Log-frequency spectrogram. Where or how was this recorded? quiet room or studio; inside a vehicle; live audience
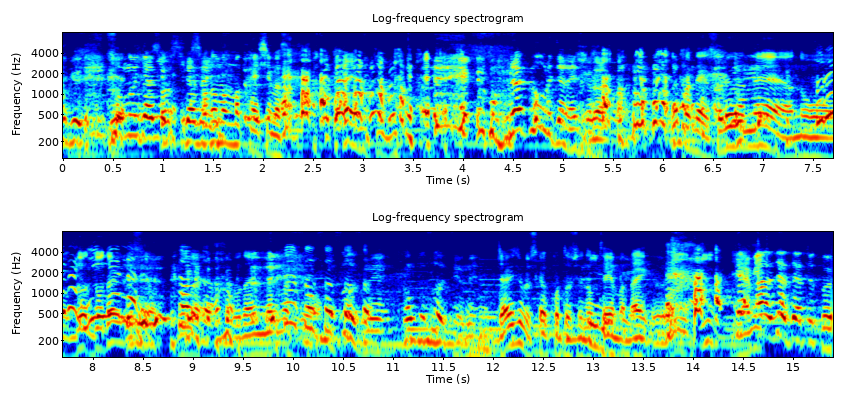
live audience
